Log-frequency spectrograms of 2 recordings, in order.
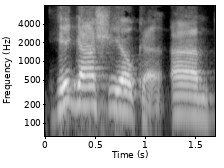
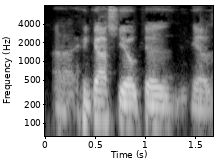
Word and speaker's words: Higashioka: Higashioka.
